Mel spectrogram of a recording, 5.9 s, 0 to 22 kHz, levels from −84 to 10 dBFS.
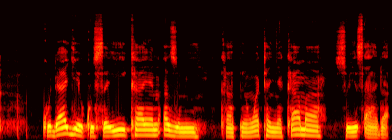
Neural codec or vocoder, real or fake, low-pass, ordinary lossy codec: none; real; 14.4 kHz; none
